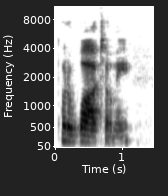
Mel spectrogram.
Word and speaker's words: Potawatomi: I heard a lot of different pronunciations, and I did want to get it correct. They were later overpowered by white settlers. Potawatomi. – I literally watched, like, a YouTube video. It's like Potawatomi. Awesome people.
